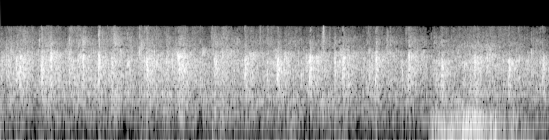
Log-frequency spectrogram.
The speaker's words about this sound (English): Some of these people you will know, others you won't. Can we give them a really warm round of applause, really warm welcome?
